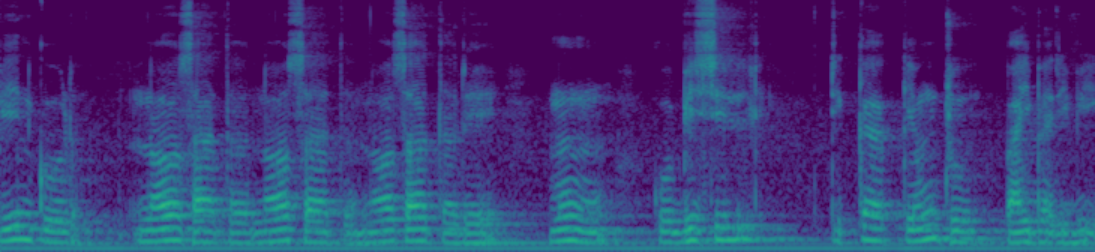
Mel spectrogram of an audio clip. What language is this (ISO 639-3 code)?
ori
